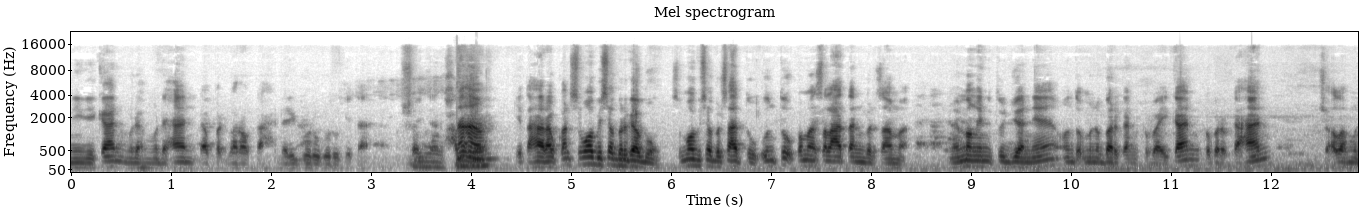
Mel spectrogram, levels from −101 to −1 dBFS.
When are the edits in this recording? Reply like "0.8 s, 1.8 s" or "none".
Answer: 3.9 s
